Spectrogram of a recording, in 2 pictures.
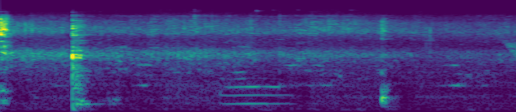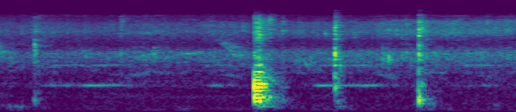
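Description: Onions fry in a pan in a village kitchen with a thin, steady sizzle, punctuated by several sharp knocks and scrapes of a stirring spoon, close by and fairly quiet.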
